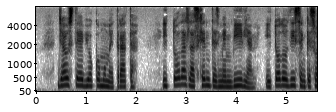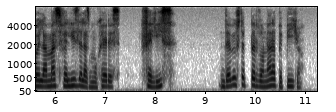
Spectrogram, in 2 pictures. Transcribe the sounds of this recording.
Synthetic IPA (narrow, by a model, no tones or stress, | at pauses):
ɟ͡ʝaust̪e̞ðβjo̞ko̞mo̞me̞t̪ɾat̪a | it̪o̞ðazlasxe̞nt̪e̞zme̞ːmbiðjan | it̪o̞ðo̞zðise̞ŋke̞so̞jlamasfe̞lizðe̞lazmuxe̞ɾe̞s | fe̞lis | d̪e̞βe̞ust̪e̞ðpe̞ɾðo̞naɾape̞piʝo̞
